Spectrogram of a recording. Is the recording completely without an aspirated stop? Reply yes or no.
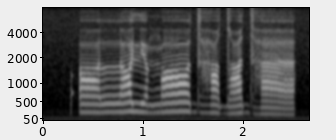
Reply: yes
